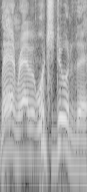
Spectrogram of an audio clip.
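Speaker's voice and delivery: high, fast and loud, imitating an upbeat fan; mock cheerful hello from a customer; cheery fan greeting. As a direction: toss it off like a buddy dropping by.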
